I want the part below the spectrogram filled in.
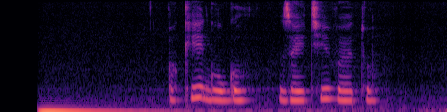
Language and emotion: Russian, neutral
